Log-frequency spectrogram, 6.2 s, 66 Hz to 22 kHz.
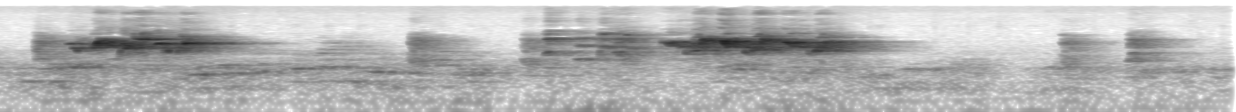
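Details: ['White-eared bulbul of the Baghdadi type, caught at Medical City, recorded 14 April 2021: two loud rich warbled phrases around one second long, separated by softer chattering notes.']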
